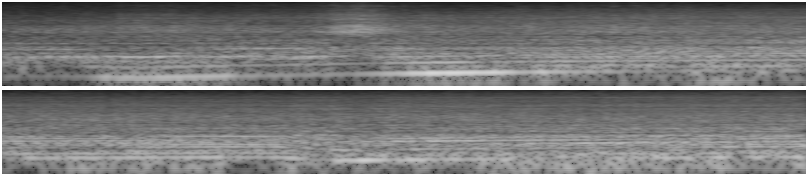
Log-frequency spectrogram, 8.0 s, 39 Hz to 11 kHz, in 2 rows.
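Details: Mazda CX-9 pulling under load: steady low drone under the engine note, suspected to come from the rear differential.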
